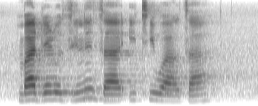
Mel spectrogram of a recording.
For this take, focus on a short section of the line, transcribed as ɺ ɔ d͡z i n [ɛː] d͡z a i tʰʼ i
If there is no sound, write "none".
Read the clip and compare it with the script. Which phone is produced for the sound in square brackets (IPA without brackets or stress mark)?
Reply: ɛ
